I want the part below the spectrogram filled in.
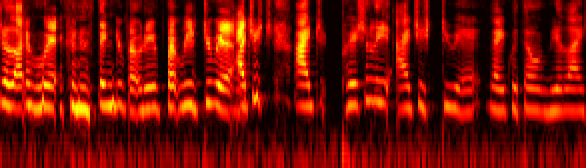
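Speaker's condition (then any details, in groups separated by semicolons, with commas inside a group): Deaf with cochlear implant, congenital; born deaf, hard to hear everyone in group work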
